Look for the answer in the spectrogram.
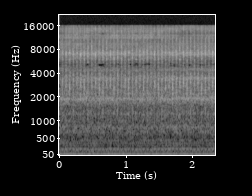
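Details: Mitsubishi L300 petrol van with points ignition, previously hard to start and stalling at low throttle, after repair: smooth, even low idle with a steady beat and no misses, surges or knocks; normal idle.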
